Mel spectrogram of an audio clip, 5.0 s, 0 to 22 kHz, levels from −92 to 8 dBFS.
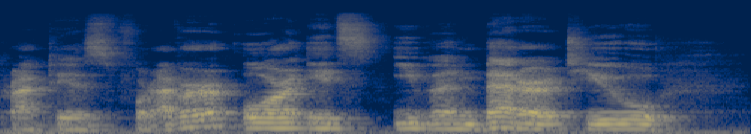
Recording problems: off-mic speech; far
room echo; noticeable; dies away in 0.4 s

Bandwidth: 15 kHz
